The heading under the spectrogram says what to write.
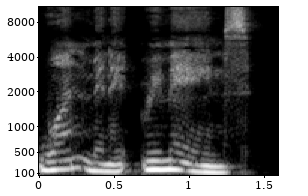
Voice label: Voices Announcer Status; unreal development kit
